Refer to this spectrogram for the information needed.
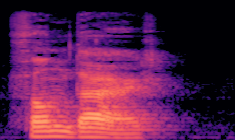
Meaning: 1. thence 2. hence, therefore
- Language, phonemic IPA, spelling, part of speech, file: Dutch, /vɑnˈdar/, vandaar, adverb, Nl-vandaar.ogg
